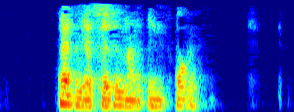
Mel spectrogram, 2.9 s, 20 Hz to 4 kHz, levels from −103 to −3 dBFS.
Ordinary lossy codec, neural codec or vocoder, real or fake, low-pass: MP3, 16 kbps; none; real; 3.6 kHz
